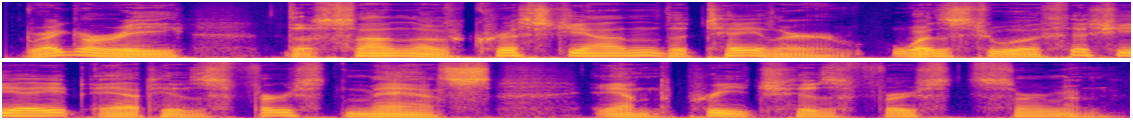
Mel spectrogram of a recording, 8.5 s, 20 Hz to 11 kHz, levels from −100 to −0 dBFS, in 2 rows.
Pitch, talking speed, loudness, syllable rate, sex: 100 Hz, 135 wpm, -18 LUFS, 3.7 syllables/s, male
